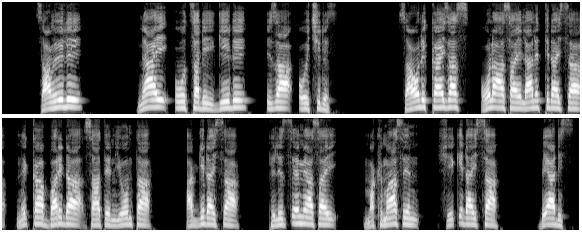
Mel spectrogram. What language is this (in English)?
Gamo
